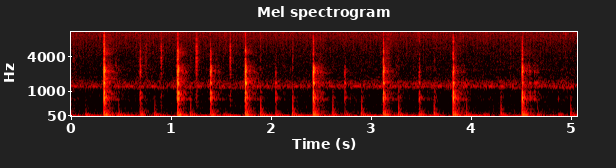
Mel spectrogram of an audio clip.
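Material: Wood.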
